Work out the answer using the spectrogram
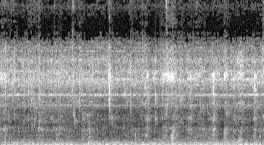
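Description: Close-up eating sounds of noodles being chewed, with many small, irregular wet clicks, over a steady low hum.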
